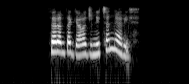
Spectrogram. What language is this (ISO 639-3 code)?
kab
